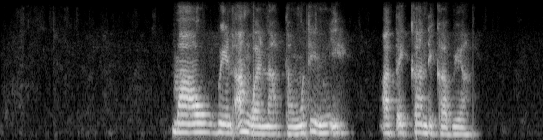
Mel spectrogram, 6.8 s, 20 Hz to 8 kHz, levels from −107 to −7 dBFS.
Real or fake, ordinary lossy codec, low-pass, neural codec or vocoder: real; Opus, 16 kbps; 7.2 kHz; none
